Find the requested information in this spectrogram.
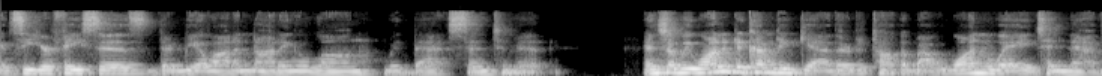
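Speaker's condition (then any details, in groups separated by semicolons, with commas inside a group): No condition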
